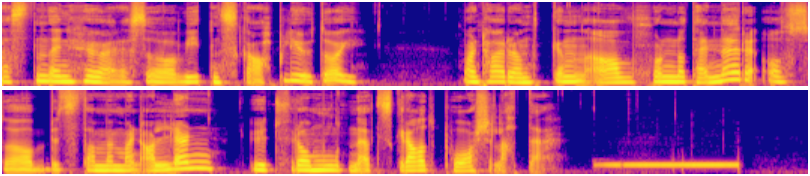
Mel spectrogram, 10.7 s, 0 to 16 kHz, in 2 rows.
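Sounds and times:
speech: 0.0s - 2.5s, 3.1s - 9.1s
telephone ringback tone during outgoing call: 9.3s - 10.3s.

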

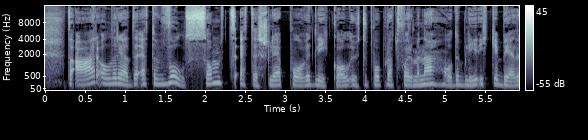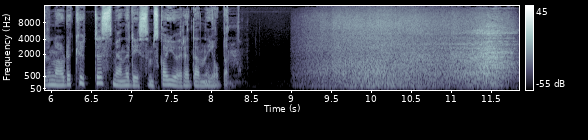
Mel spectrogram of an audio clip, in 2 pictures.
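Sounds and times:
speech: 0.3s - 8.4s
gusting wind at an offshore oil platform in the North Sea: 9.0s - 11.8s
ocean waves rushing at an offshore oil platform in the North Sea: 9.0s - 11.8s.

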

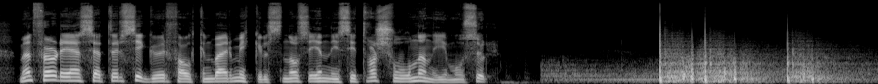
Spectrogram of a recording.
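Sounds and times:
speech: 0.2s - 5.1s
steady low rumble of a helicopter: 5.4s - 6.8s
sharp loud blasts of a rocket fired from a helicopter: 5.4s - 8.7s.

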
